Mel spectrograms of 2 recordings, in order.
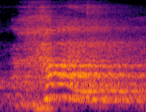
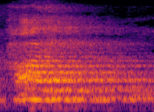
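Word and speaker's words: Hai: Y, hermanos, Josué, ¿verdad?, pues van a conquistar otra ciudad que se llama Jai, así la pronunciamos, Jai.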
